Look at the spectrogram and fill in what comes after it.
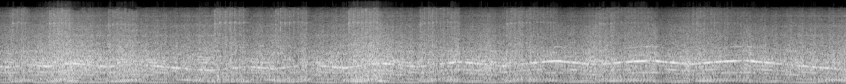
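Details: Gravely 8163-T garden tractor small engine after carburetor swap and new air cleaner setup: runs at an even speed with mild rise and fall in pitch, no knocks or misses; normal running.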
